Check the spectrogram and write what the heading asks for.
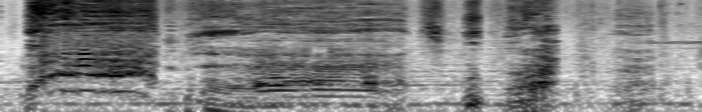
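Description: A beast roars loudly and close by, a deep rumbling growl that swells and surges in several ragged bursts over a few seconds, with no talking.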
